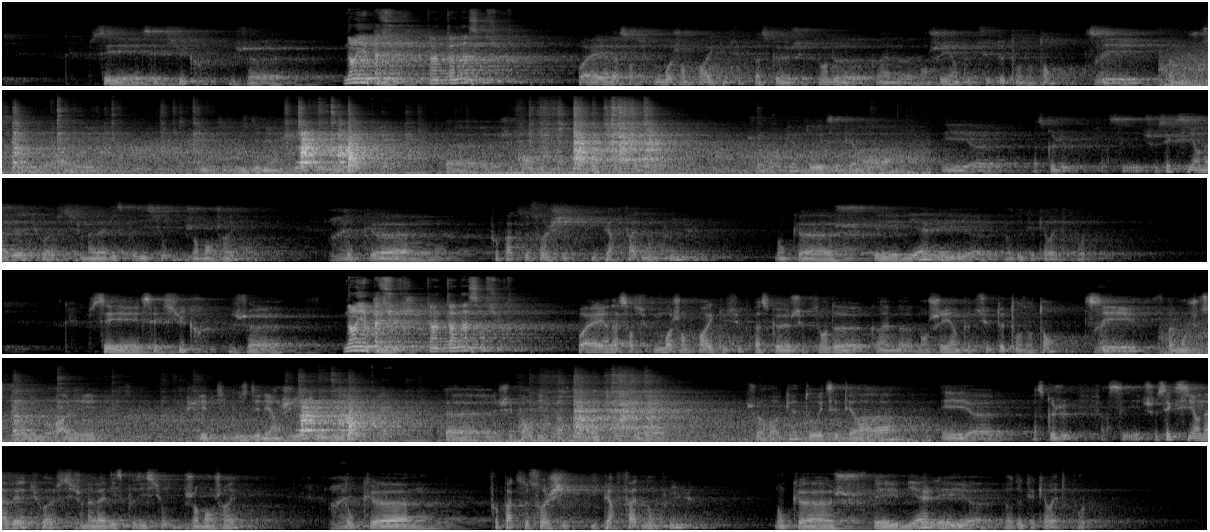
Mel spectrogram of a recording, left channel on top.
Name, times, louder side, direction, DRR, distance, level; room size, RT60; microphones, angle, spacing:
voice 1, 0.6-2.8 3.7-4.2 5.8-10.5 10.8-13.5 13.9-15.8 16.4-18.8 19.5-21.1 21.4-22.1 22.4-26.5 27.1-28.4 29.0-31.0 31.8-35.0, right 3 dB, 60° right, 5 dB, 0.6 m, -32 dB
voice 2, 3.4-5.2 10.9-11.1 15.7-15.9 27.4-27.6, right 2 dB, 20° right, 1 dB, 0.6 m, -27 dB
sound 1, 11.6-21.4, left 3 dB, 20° left, 0.3 m, -27 dB
15.0 x 5.6 x 3.9 m, 3.0 s
head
